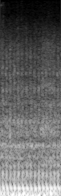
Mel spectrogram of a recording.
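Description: A motorbike ridden at moderate speed on an Indian road, its engine a loud, continuous low throbbing drone very close by, with steady wind rush over it and no talk.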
